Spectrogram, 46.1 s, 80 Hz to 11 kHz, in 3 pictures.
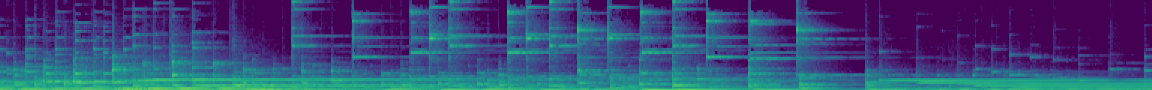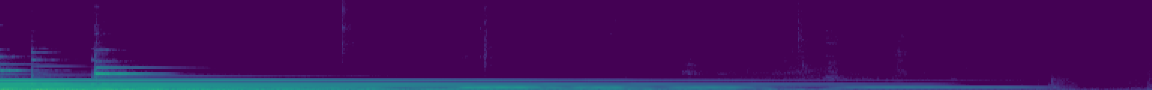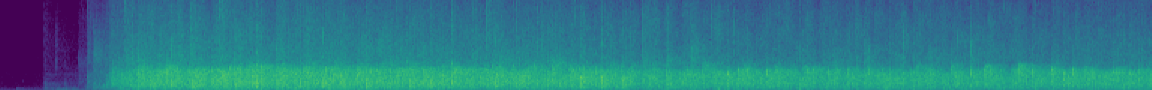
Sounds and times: Marimba, xylophone: 0:00.0 - 0:25.5
Vibraphone: 0:00.0 - 0:26.4.

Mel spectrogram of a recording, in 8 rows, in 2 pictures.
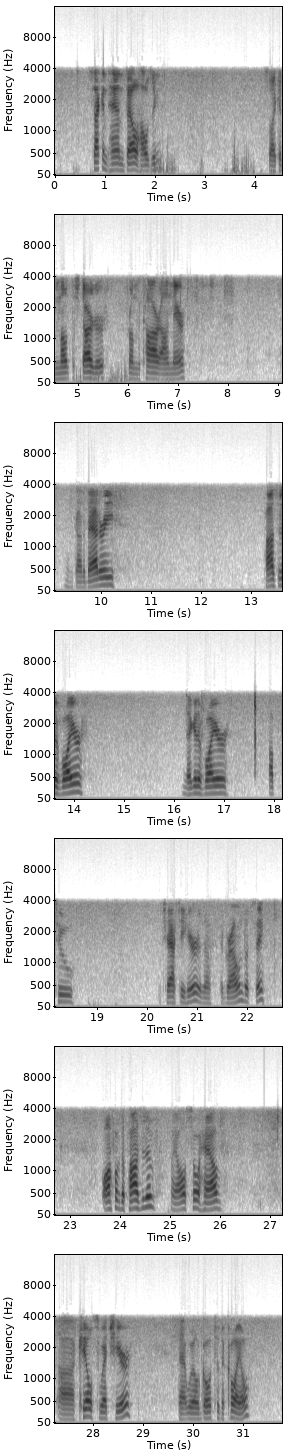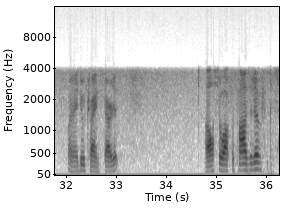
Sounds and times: Speech: 0:00.7 - 0:02.2, 0:04.2 - 0:07.2, 0:09.3 - 0:10.4, 0:13.3 - 0:14.3, 0:16.2 - 0:17.2, 0:17.9 - 0:18.6, 0:20.2 - 0:22.4, 0:23.6 - 0:26.2, 0:27.3 - 0:28.8, 0:29.7 - 0:31.2, 0:32.0 - 0:33.1, 0:34.8 - 0:36.1.

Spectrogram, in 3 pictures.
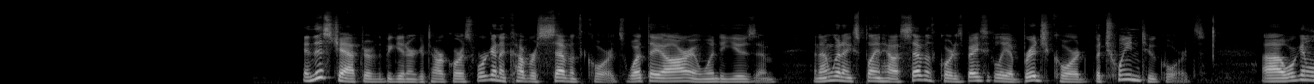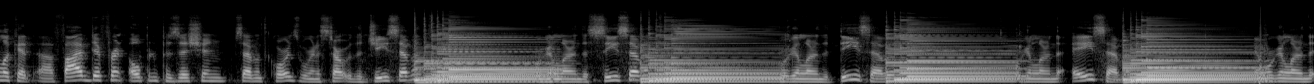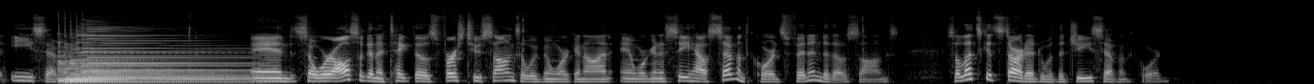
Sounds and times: Speech: 0:03.0 - 0:17.4, 0:18.6 - 0:19.7, 0:20.9 - 0:22.0, 0:23.3 - 0:24.4, 0:25.7 - 0:26.9, 0:28.8 - 0:38.0
Guitar: 0:16.8 - 0:29.2.

